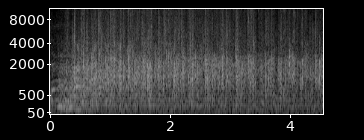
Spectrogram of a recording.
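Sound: audience applause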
